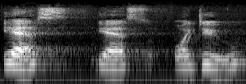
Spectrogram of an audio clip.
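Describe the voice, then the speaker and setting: A woman's voice: a little high, extremely slow, darkish tone. An actress playing an anxious, fussy landlady in a live radio play, flustered and eager to please. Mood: nervous. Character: anxious, deferential landlady, bossy housewife to her husband. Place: theatre stage before a live audience.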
